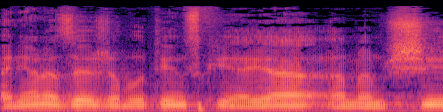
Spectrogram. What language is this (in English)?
Hebrew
